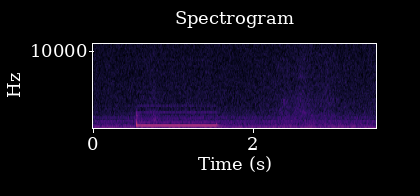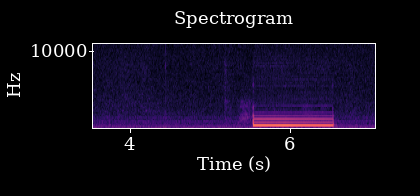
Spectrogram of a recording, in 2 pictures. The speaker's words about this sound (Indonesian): kita coba ya. Kita coba telepon dia.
